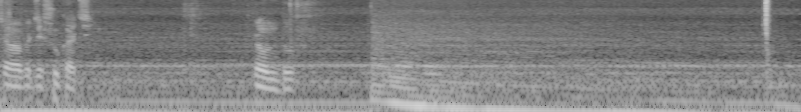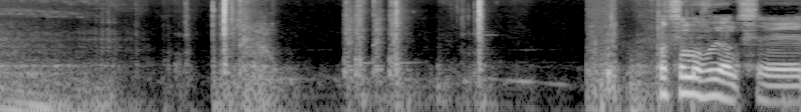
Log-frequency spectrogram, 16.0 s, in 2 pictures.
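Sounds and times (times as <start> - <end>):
car engine rumbling: 0.0 - 9.8.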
